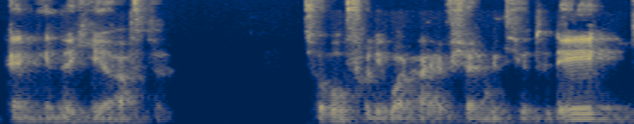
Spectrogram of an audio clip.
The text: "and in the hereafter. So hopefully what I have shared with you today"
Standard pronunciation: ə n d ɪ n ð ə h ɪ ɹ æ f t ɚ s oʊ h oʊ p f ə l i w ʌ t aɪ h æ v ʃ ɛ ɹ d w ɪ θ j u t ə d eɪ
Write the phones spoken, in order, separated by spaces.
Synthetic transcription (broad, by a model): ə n ɪ n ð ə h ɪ ɑ f t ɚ s oʊ h oʊ p f ə l i w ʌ t aɪ h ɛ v ʃ ɛ d w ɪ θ j u t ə d eɪ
